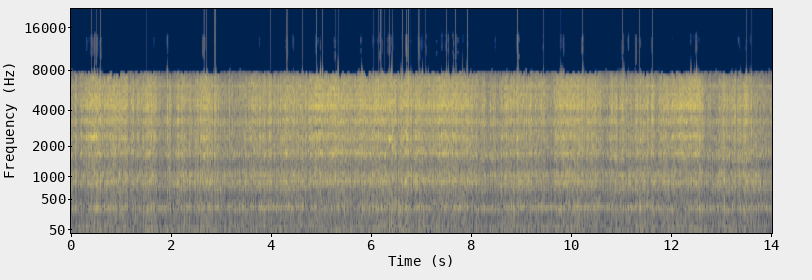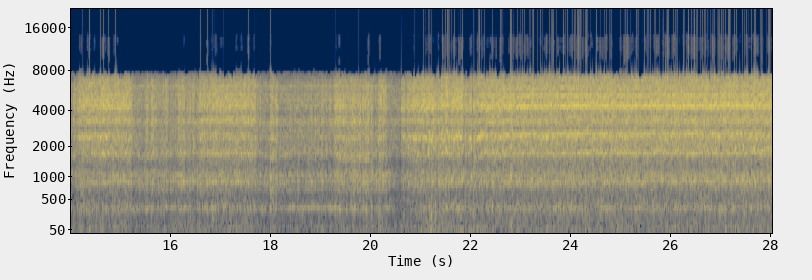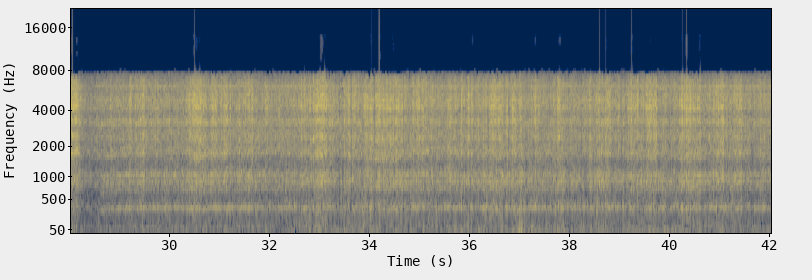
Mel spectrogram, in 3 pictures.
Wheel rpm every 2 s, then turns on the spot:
230, 230, 230, 230, 230, 230, 220, 220, 230, 220, 220, 210, 210, 210, 230, 230, 230, 220, 230, 230, 230.
none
